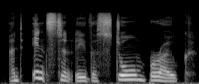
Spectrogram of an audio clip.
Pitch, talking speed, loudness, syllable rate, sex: 190 Hz, 150 wpm, -20 LUFS, 4.6 syllables/s, female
